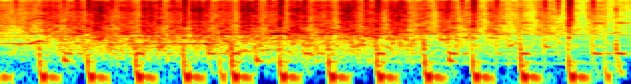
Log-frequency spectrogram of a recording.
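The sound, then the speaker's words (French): The gear mechanism of a water-powered saw, driven by a water wheel and working the saw's movement, runs with a steady, rhythmic clanking, heavy low thumps about twice a second mixed with sharp metallic clicks and a continuous mechanical rumble. “Cette pièce métallique en forme de roue plus petite, ça c'est l'engrenage. Ça actionne après le mouvement de la scie.”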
